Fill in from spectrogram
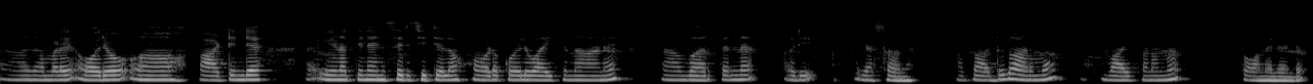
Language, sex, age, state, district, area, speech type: Malayalam, female, 30-45, Kerala, Kannur, rural, spontaneous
